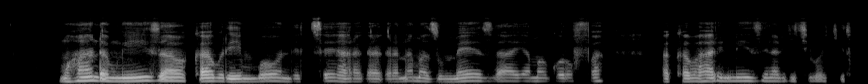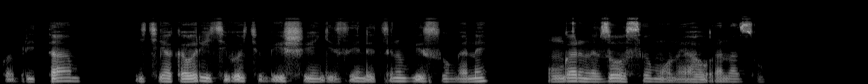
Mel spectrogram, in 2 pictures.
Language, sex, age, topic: Kinyarwanda, female, 25-35, finance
